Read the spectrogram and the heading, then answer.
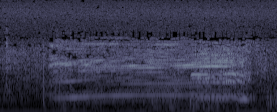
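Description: A single long, loud cow moo held for about two seconds, a steady droning bellow with rich harmonics that fades out abruptly, with no talking.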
